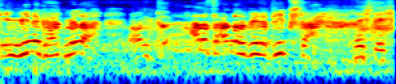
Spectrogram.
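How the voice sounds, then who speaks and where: High, eager boy detective. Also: a little slow, distant mic, noisy background. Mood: awed, earnest. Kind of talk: children's radio play acting. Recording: loud ambience, off the mic.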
